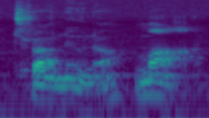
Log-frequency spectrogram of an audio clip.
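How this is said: The last word ends in an 'a' vowel. "But in Connacht, also in Munster"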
